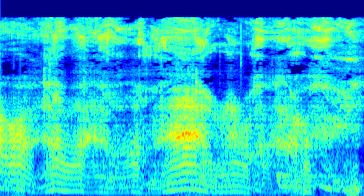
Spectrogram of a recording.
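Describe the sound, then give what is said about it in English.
A voice imitates a growling, snarling beast eating a takeout box, in one continuous burst of rough, wavering, guttural sounds, fairly loud, as if chomping and tearing into it. “Oh, they're eating the box.”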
